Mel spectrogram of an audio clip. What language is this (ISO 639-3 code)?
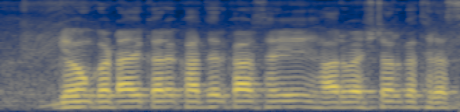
bho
